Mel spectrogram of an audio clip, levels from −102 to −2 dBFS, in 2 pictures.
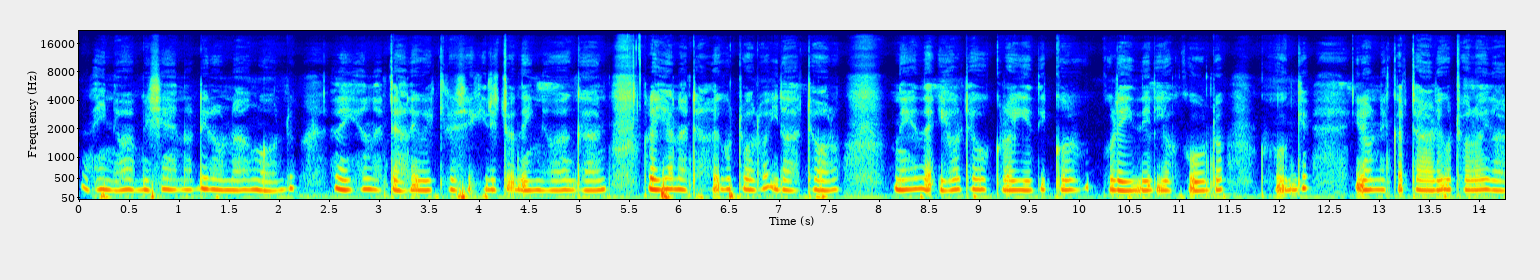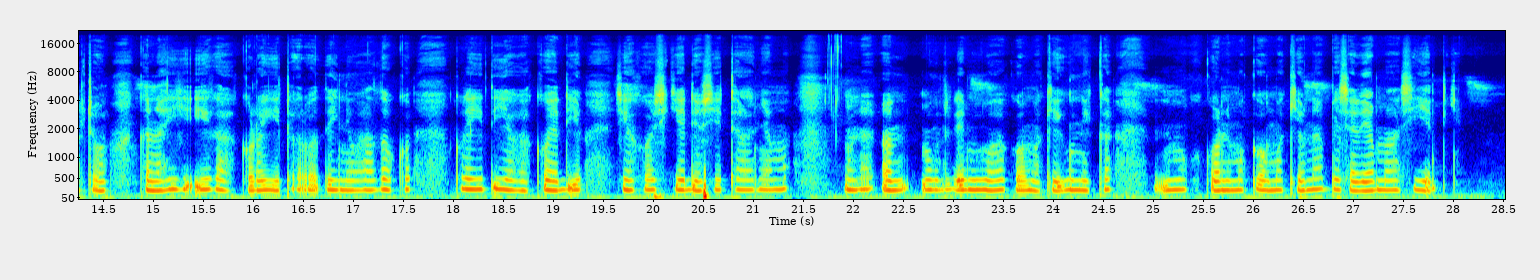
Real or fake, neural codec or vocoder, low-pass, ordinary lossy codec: real; none; 19.8 kHz; none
